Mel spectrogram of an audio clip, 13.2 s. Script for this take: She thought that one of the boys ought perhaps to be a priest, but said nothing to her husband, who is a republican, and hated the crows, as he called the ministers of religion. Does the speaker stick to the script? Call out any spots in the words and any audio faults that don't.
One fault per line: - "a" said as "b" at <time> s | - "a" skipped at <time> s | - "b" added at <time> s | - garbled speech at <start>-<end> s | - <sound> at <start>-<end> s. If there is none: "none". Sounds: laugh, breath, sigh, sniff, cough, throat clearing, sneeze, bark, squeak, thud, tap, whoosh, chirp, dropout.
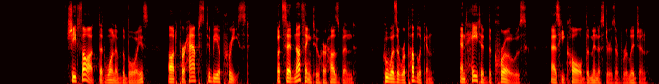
- "is" said as "was" at 7.8 s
